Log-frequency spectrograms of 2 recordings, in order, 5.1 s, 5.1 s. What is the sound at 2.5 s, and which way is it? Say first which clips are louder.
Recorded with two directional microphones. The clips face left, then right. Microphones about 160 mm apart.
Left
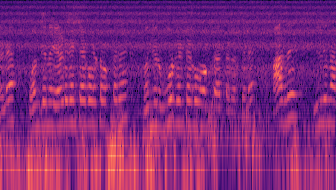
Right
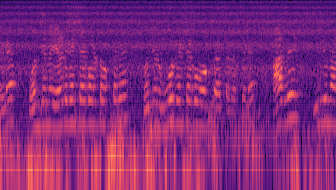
Speech: right 2 dB; 15° right (ahead or behind).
